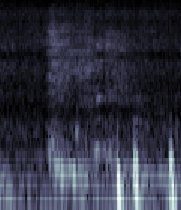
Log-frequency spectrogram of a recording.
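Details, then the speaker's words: Dog's heartbeat through a stethoscope: three quick low thumps, fast, but slower than a hamster's and faster than an adult human heartbeat; dog heartbeat. "So if I listen to Hamish's heartbeat, are you all right, Hamish? Let me just do that. Oh, it's so fast. It's really, really fast."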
